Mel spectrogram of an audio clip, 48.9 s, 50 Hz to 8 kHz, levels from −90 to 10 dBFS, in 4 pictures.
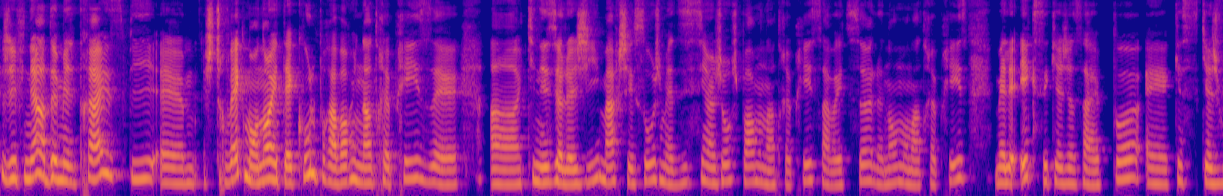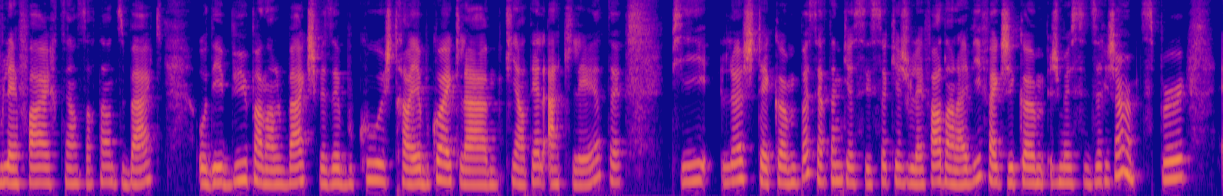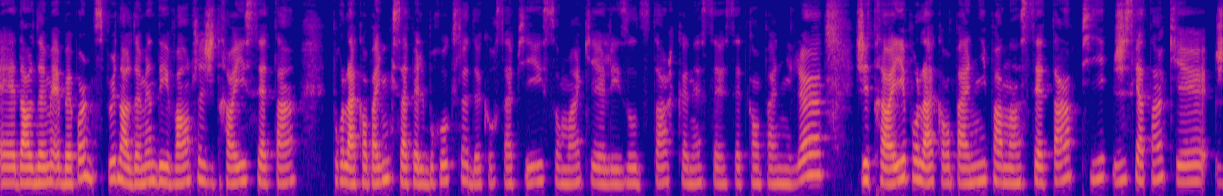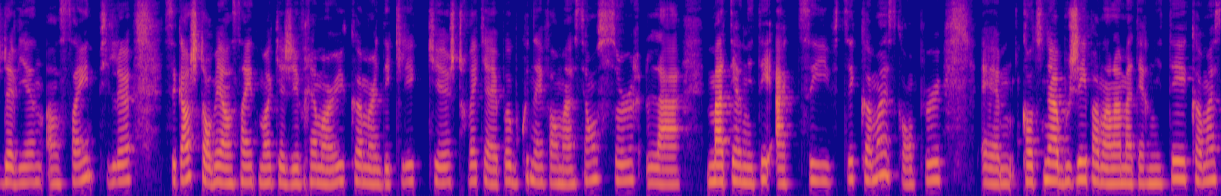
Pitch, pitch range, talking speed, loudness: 195 Hz, 185-215 Hz, 240 wpm, -26 LUFS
